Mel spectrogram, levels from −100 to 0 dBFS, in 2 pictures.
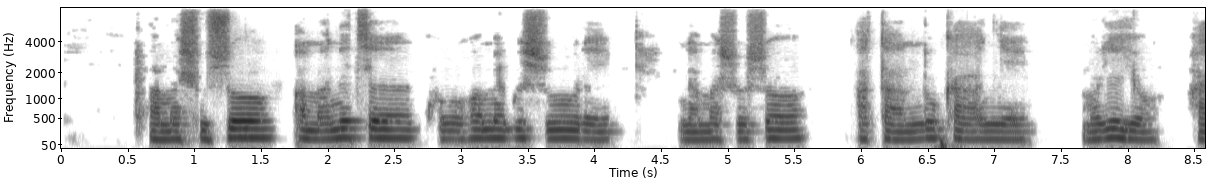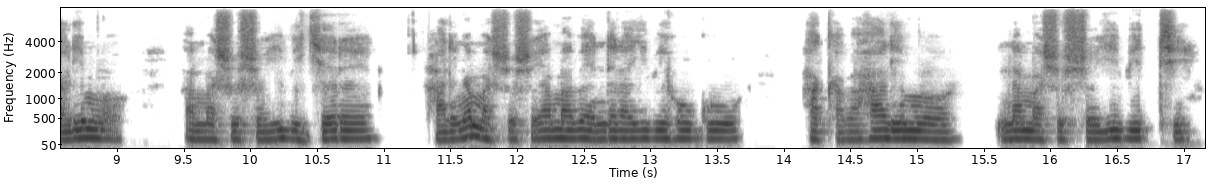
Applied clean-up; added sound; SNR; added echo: neural mask model Resemble Enhance denoiser.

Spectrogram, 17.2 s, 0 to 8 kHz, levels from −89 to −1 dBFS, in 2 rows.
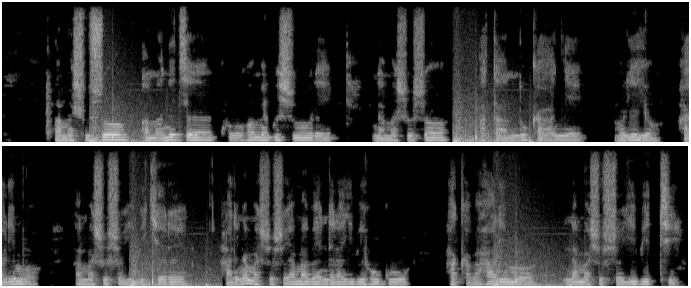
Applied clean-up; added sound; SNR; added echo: none; Fireworks; 10 dB; none.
